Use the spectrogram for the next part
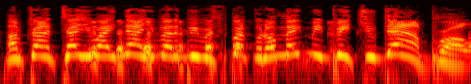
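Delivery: high, loud mock tough-guy threat; playful threat. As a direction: bark it out half-laughing.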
